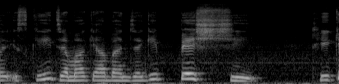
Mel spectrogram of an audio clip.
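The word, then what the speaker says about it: pesce: जिसको क्या कहते हैं, पेशे। क्या कहते हैं, पेशे। एस सी को क्या पढ़ेंगे, श, पेशे।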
